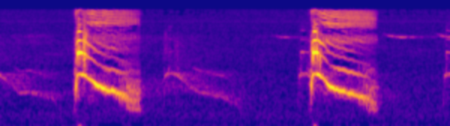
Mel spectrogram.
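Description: A squirrel gives two loud, harmonic calls that slide steeply downward, about a second and a half apart.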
